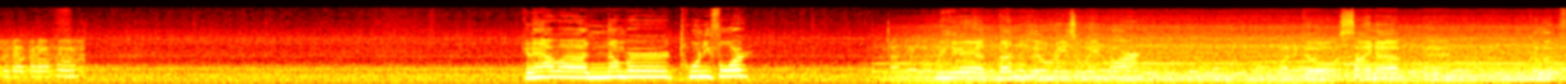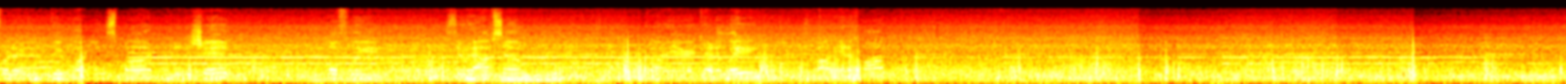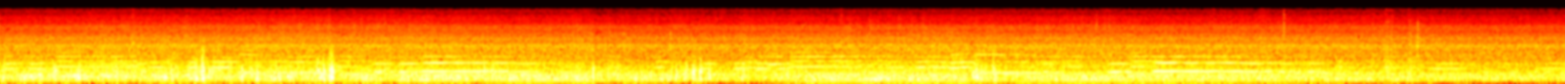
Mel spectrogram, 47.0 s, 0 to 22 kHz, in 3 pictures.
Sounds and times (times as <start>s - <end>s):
Car: 0.0s - 46.9s
Outside, rural or natural: 0.0s - 46.9s
Music: 8.7s - 46.9s.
